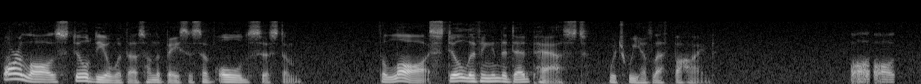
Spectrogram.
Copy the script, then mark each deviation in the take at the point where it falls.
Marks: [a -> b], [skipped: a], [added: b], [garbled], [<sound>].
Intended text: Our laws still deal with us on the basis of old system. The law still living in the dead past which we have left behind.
Our laws still deal with us on the basis of old system. The law still living in the dead past which we have left behind. [laugh]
